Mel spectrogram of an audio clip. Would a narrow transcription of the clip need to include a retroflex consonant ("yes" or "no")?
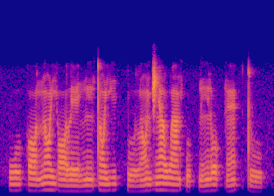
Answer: no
